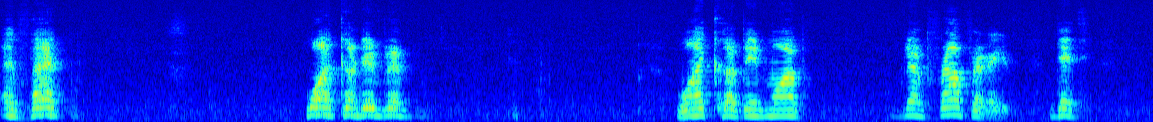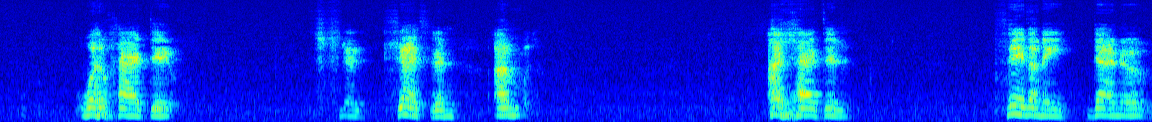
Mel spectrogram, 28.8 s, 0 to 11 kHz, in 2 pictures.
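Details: Adult man with aphasia after a stroke 6-8 years earlier, treated with tDCS; halting speech with long pauses, words known but hard to get out; non-fluent aphasia.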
